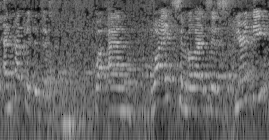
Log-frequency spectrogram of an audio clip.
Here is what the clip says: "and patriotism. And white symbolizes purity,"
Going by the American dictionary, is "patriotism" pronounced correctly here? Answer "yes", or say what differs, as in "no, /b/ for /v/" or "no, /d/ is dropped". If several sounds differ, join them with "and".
no, /w/ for /ɹ/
